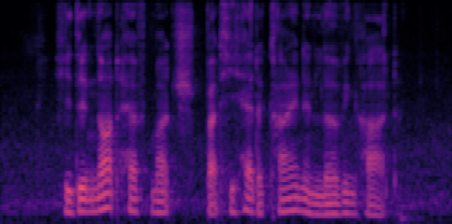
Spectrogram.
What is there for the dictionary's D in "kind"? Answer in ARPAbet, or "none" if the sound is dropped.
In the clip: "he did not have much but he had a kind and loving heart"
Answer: D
